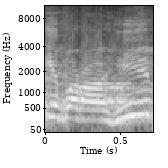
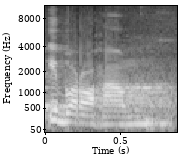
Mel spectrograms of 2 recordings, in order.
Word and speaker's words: Ibrahim: dilafalkan di dalam al-qur'an Boleh Ibrahim boleh ibraham karena ini untuk menyambungkan nama beliau yang diucapkan dalam bahasa selain Quran dalam bahasa selain bahasa Arab pada pewahyuan sebelumnya nama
